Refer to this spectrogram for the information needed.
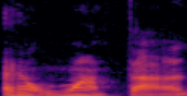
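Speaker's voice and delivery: plain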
